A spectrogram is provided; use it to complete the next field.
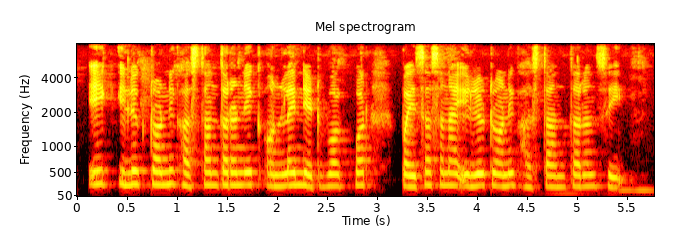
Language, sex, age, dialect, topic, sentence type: Marathi, female, 60-100, Northern Konkan, banking, statement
